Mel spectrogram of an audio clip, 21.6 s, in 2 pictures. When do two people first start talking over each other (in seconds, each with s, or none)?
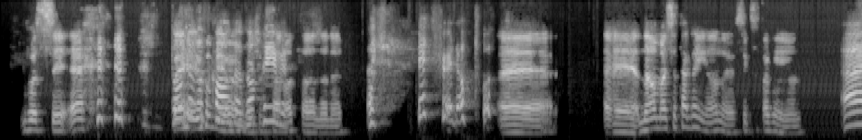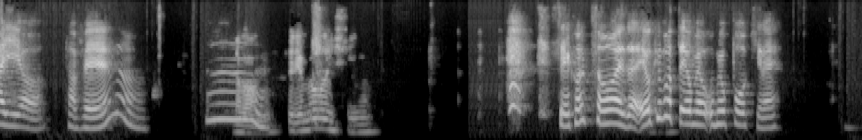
2.2 s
